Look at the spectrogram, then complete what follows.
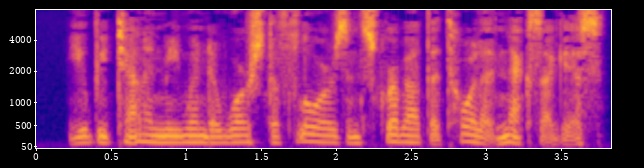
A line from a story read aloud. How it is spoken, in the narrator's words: he grumbles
